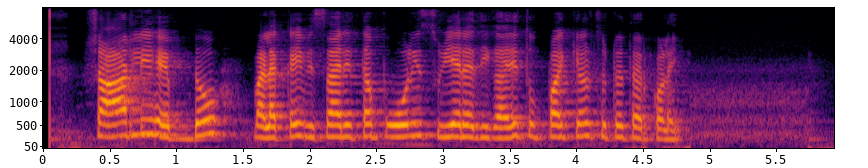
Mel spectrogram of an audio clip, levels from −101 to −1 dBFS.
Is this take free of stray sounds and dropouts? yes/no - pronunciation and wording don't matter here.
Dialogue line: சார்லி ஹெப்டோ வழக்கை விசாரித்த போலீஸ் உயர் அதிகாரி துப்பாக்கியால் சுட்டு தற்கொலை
yes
